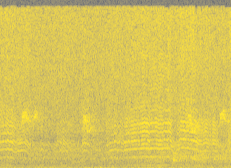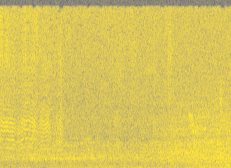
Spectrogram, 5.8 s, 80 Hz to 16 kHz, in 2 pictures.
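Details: Eastern carpenter bee in Cambridge, Massachusetts, May 7, 2015, where a few males were flying around and a female had her head out of a nest hole. A buzzy, wavering droning hum with shifting overtones swells louder toward the end, over a low outdoor rumble and faint high chirps.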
